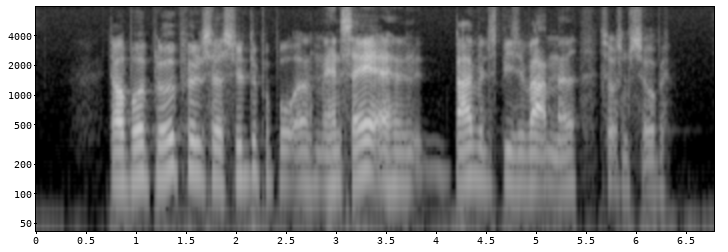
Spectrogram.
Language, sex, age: Danish, male, 22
